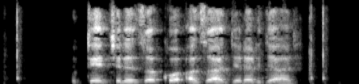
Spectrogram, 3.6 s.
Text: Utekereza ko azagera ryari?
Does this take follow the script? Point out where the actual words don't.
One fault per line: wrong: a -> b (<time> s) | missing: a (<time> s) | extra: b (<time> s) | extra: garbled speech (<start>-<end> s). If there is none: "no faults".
no faults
